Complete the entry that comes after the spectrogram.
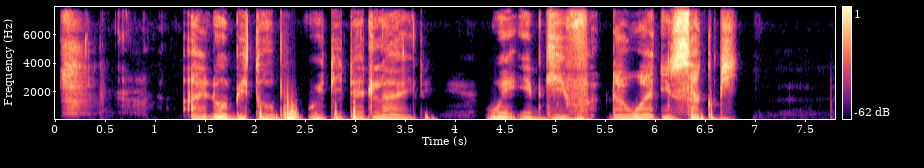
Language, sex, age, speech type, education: Nigerian Pidgin, male, 15-29, spontaneous, tertiary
